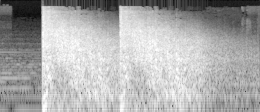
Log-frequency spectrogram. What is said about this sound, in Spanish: entre lágrimas, como el cobarde que es, arremete y le da un disparo a cada uno.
